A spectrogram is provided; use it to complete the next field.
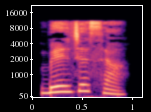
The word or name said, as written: ಬೆಳ್ಜಸ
